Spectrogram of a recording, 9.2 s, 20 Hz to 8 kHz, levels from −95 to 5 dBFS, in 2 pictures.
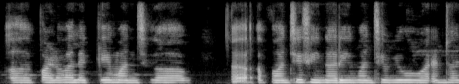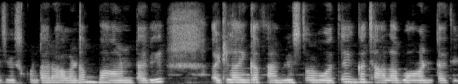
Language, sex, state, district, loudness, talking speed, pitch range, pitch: Telugu, female, Telangana, Nalgonda, -17 LUFS, 125 wpm, 205-215 Hz, 210 Hz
